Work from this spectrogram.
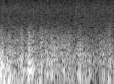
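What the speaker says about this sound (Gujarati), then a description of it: "વલસાડ જિલ્લામાં સતત વરસાદ વરસી રહ્યો છે" Steady, dense monsoon rain pours down in Valsad district, Gujarat, in a continuous wash of noise, with no voices.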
